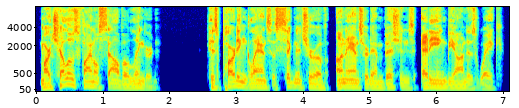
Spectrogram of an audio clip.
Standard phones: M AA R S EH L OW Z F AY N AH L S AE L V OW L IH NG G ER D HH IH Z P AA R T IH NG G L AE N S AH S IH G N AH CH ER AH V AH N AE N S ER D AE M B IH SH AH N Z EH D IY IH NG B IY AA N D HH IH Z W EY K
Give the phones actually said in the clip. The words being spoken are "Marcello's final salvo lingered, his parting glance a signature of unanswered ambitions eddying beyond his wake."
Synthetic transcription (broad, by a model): M AA R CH EH L OW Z F AY N L S AE L V OW L IH NG G ER D HH IH Z P AA R T IH NG G L AE N S AH S IH G N AH CH ER AH V AH N AE N S ER D AE M B IH SH AH N Z EH D IY IH NG B IY AA N D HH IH Z W EY K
